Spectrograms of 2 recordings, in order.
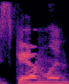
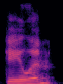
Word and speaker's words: Scalan: The longest time my brain kept telling me Scanlon, but it's Scalan, is going to lead us through the process.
